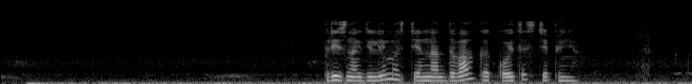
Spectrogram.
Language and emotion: Russian, neutral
